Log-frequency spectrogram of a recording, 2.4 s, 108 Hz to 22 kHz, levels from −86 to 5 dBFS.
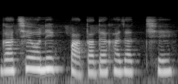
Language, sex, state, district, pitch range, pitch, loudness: Bengali, female, West Bengal, Cooch Behar, 235-275 Hz, 240 Hz, -16 LUFS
